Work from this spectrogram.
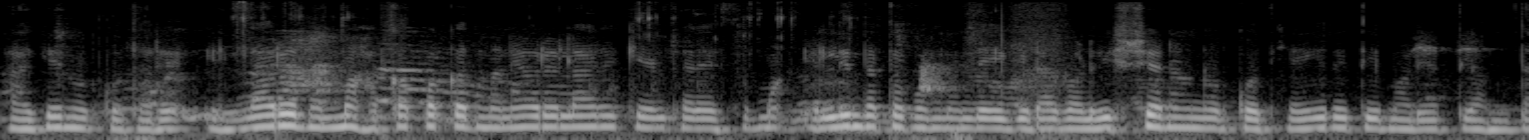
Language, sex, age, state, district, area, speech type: Kannada, female, 30-45, Karnataka, Mysore, rural, spontaneous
